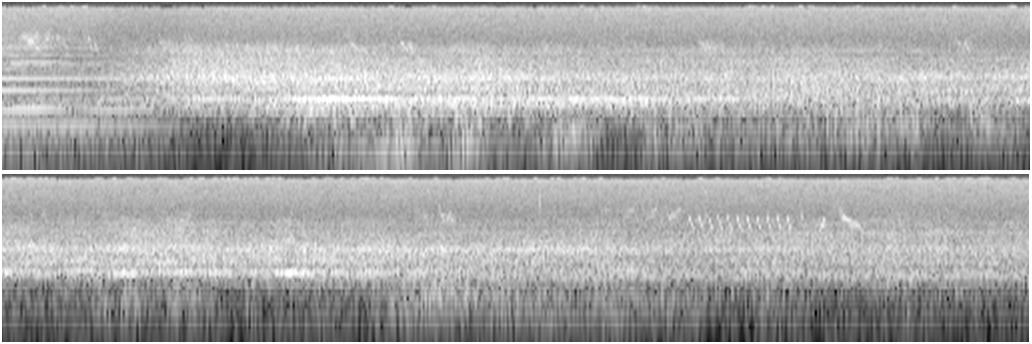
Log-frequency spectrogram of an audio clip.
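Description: A train rumbles along in the distance outdoors.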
